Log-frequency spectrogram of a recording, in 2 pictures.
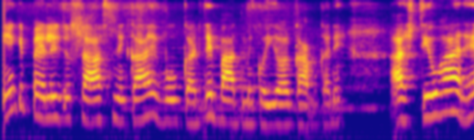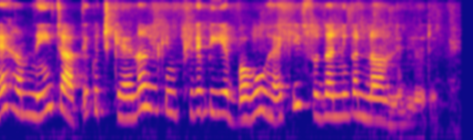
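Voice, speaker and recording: A woman playing a harried mother and daughter-in-law in a comic family skit, grumbling about chores. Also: high-pitched. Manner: grumbling, fussing over chores.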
